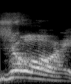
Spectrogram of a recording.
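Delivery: put-on angry yell. Told to yell a word into the chalice well, reenacting it: retelling an angry yell. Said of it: "as angrily as I possibly could".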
